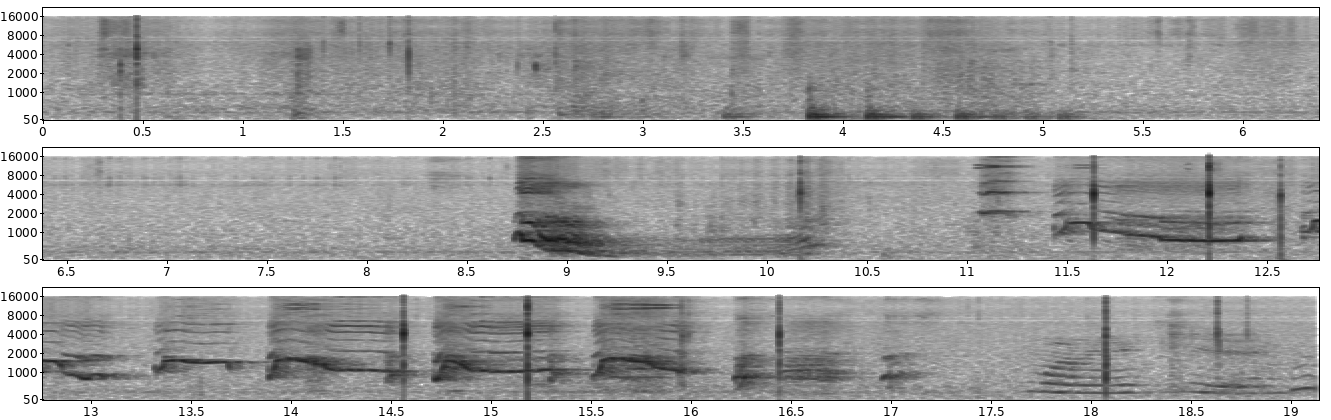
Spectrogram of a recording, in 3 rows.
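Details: Alaskan Malamute puppies, 18 to 25 days old: after a sharp burst near nine seconds, a run of high, wavering whines and short yelps fills the last eight seconds, rising and falling in pitch, over a quiet background with a faint low hum earlier.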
